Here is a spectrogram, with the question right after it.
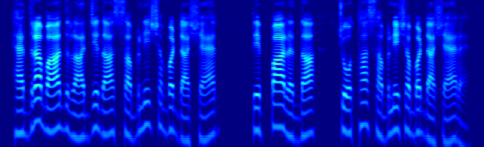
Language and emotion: Dogri, neutral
